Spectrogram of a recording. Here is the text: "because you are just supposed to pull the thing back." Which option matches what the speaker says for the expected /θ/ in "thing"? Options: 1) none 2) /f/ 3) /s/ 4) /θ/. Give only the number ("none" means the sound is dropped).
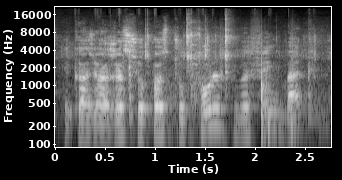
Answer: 2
